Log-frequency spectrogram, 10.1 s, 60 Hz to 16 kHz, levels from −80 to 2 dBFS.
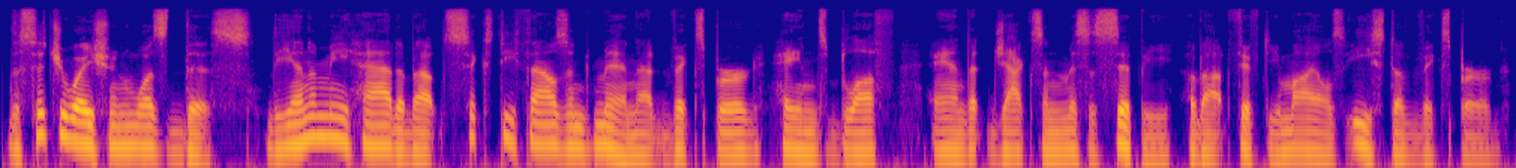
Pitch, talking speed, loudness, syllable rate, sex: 105 Hz, 150 wpm, -20 LUFS, 4.4 syllables/s, male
